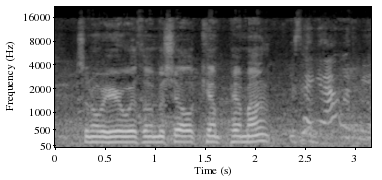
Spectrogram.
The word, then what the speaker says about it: Kempema: Sitting over here with Michelle Kempema. He's hanging out with me. It's awesome. How do you pronounce that last name? Kempema.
